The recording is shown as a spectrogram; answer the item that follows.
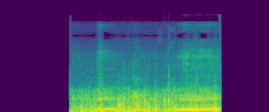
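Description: Car engine running loud and steady, starting abruptly about a second in and cutting off suddenly a little over two seconds later.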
